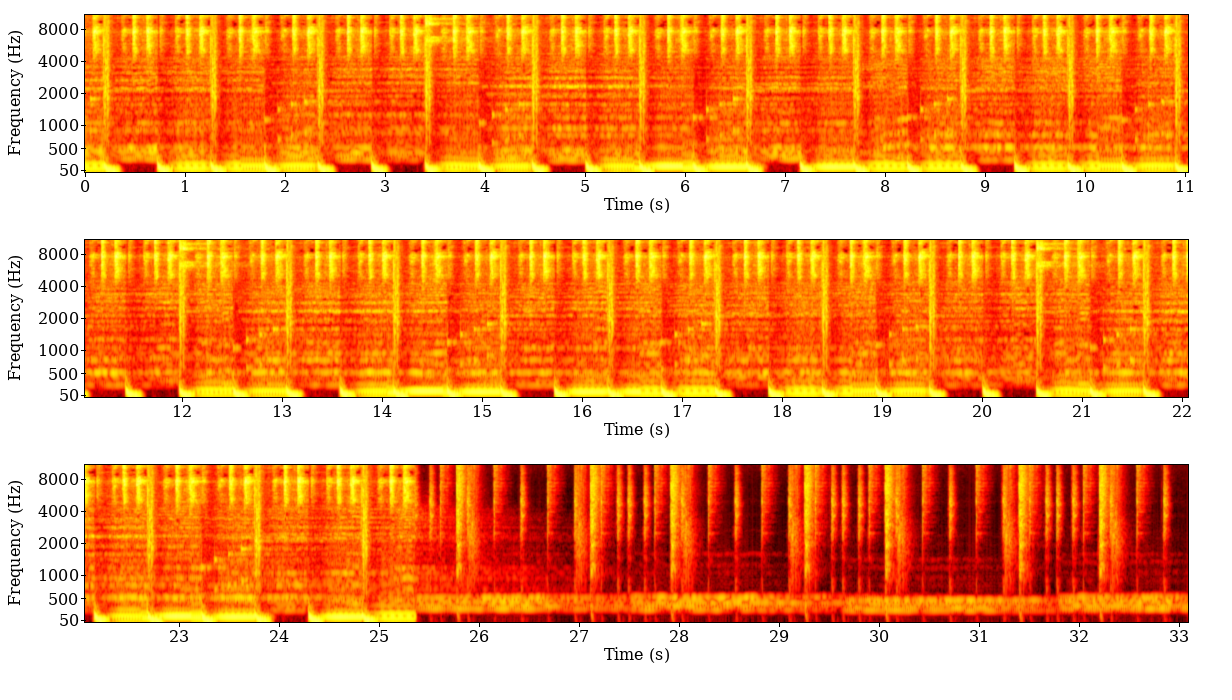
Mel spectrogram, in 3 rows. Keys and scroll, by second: 8.0 Tab, 8.7 shift+s, 15.5 shift+a, 18.1 g, 18.3 z, 19.5 Tab, 20.3 3, 21.1 g, 21.4 z, 23.7 i, 24.8 e, 26.0 i, 28.8 e.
